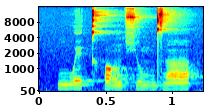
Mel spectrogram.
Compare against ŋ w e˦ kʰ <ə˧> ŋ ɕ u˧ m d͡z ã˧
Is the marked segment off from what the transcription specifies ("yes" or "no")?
yes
